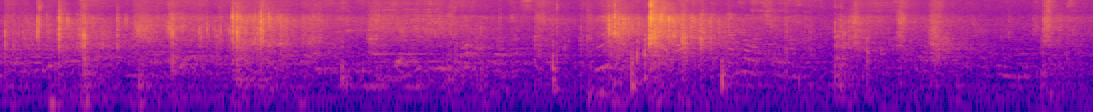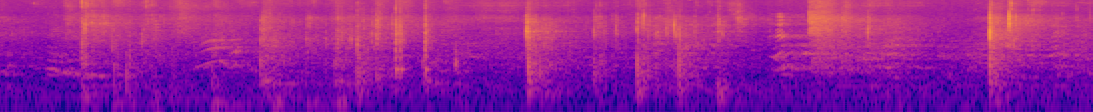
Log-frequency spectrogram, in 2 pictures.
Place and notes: monheim, falkenstrasse, sandberhalle, inline skater hockey training
inline skater hockey training, morgens
soundmap nrw:
social ambiences, topographic field recordings
falkenstrasse, sandberghalle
